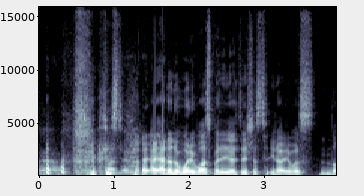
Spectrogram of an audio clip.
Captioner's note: laugh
